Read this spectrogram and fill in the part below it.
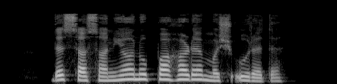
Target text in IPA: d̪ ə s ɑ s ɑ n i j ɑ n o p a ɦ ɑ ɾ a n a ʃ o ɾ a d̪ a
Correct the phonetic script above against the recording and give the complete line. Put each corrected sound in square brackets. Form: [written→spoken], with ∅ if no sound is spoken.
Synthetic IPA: d̪ ə s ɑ s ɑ n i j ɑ n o p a ɦ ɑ [ɾ→ɽ] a [n→m] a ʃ [o→u] ɾ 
